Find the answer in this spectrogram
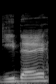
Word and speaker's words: Gide: It's spelled like guide, but Gide, however they said that.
